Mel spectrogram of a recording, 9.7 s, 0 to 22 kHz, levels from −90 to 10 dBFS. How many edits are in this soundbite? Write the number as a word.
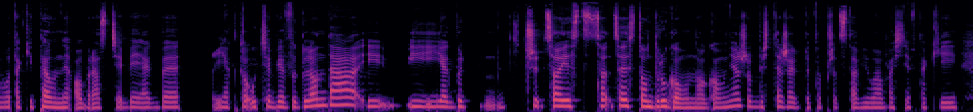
zero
